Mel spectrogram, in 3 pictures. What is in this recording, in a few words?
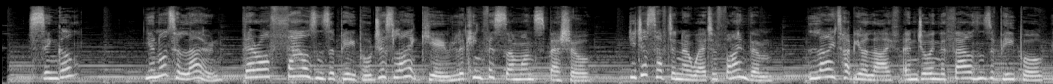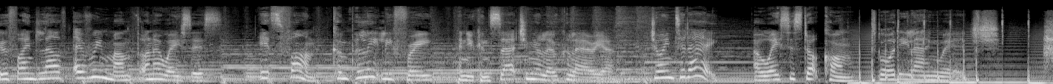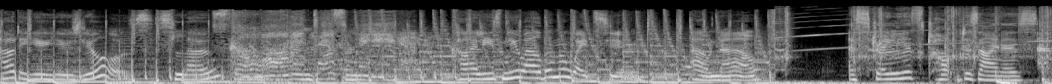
Straight Reads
